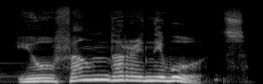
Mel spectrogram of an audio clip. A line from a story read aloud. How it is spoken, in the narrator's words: said Babik, in his slow and chalky voice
